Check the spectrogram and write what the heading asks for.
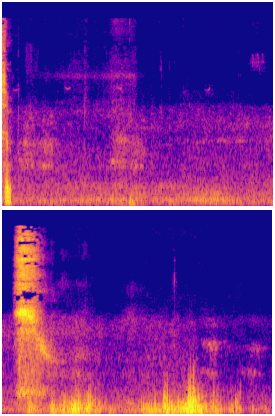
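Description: A sudden loud vocal burst from a person, about four seconds in, followed by low muffled rumbling on the microphone.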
